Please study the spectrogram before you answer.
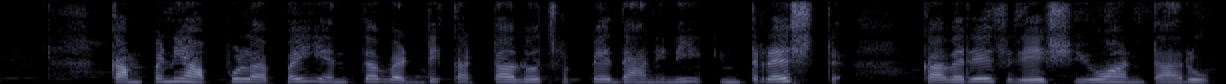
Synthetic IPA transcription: kɐmpɐniːɐpːulɐpɐjent̪ɐʋɐɖːikɐʈːaːlo̞ːt͡ʃɛpːeːd̪aːniniiɳʈɐɾesʈ | kɐʋɐɾe̞ːd͡ʒɾeːʂijoːɐɳʈaːɾu

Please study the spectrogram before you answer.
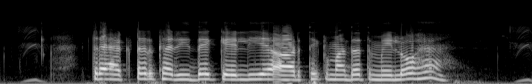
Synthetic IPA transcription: ʈɾɛːkʈəɾkɐɾiːd̪ekelieaːɾt̪ʰɪkmɐd̪əd̪mɪloɦɛː

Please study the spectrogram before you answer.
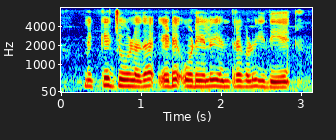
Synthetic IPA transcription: mekːed͡ʒoːɭɐd̪ɐʔɛɽeʔɔɽejɐlujɐnt̪ɾɐɡɐɭuid̪eje

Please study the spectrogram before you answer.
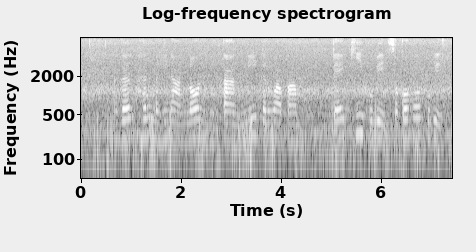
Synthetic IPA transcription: əɡəɾhəɾməɦiːnalɔːnmʊkt̪aːnmikəɾʋabaːm | t̪ɛ̃kihubesɔkɔɦɔ̃hʊʋe

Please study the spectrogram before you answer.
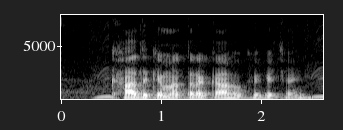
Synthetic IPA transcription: kʰad̪kemat̪ɾəkaɦokʰeket͡ʃaːɦi

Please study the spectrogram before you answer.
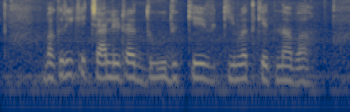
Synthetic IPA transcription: bɐkɾiket͡ʃaːɾliːʈəɾd̪uːd̪ʱkeʋkiːmət̪keːt̪nabaː

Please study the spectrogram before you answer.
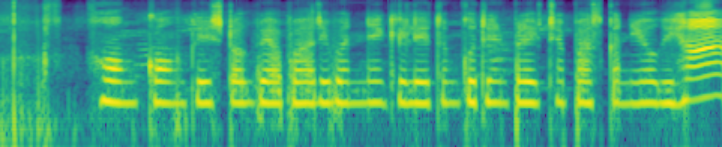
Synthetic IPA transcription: hɔːŋɡkɔːŋɡkesʈɔːkbjaːpaːɾibɐnːekeliet̪ʊmkot̪inpɾɐekt͡ʃʰɐ̃paːskɐɾniɦoːɡiɦãː

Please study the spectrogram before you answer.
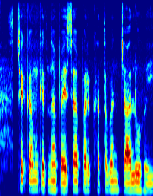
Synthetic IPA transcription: sekɐmkɪt̪napɛːsapɐɾkʰɐt̪bənt͡ʃaːluɦoi

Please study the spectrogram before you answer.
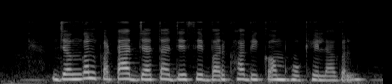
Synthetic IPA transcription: d͡ʒə̃ŋɡəlkəʈaːt̪̚d͡ʒaːt̪ad͡ʒɛːsebəɾkʰabʱikɐmɦoːkʰelaːɡəl

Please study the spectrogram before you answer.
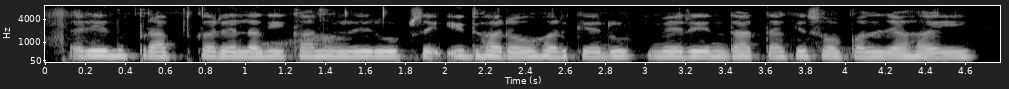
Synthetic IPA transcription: ɾinpɾaːp̚t̪kəɾeləɡikaːnuːniɾuːpseʔɪd̪ʱɦəɾoɦəɾkeɾuːpmẽɾind̪aːt̪akesõːpəld͡ʒaɦəi

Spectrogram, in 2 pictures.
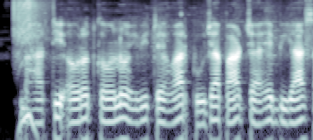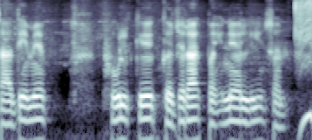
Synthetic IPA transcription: bʱaːɾt̪iʔɔːɾət̪kɔːnoɦɪwit̪əɦwaːɾpuːd͡ʒapaːʈ̚t͡ʃaːɦebijaːsaːd̪emẽ | pʰuːlkeɡəd͡ʒɾapəɦɪnelisən

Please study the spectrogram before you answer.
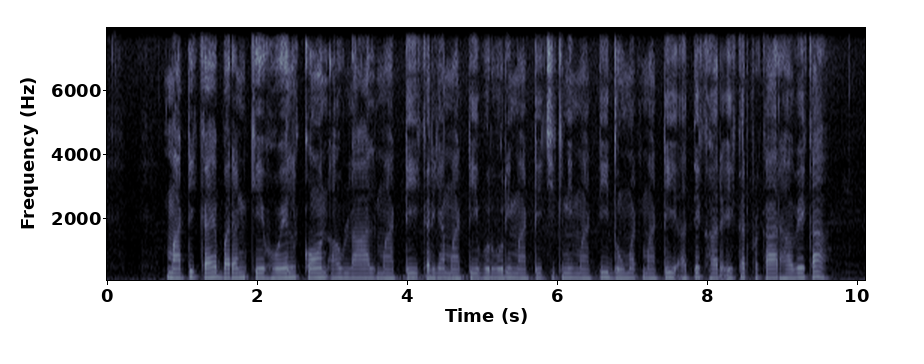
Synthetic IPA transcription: maːʈikɐjbəɾənkeɦoːjəlkɔːnʔɐwlaːlmaːʈikɐɾijãmaːʈibʊɾoːɾimaːʈit͡ʃɪknimaːʈid̪oːməʈmaːʈiɐt̪ekɦɐɾeːkəɾpɾəkaːɾɦɐʋekaː

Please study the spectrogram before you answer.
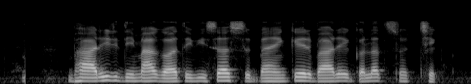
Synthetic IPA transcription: bʱaɾiɾd̪imaɡət̪ʋisəsbɛ̃keɾbaɾeɡələt̪sõt͡ʃʰek̚

